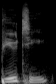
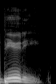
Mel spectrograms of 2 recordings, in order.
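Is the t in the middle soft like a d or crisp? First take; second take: crisp; soft. First: The middle t is a crisp, clear t sound. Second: The middle t is softened, almost like a d. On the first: This is how the critic wanted it said. "not beauty" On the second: This is how Australians say it. "we say bu- beauty, bloody beauty"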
